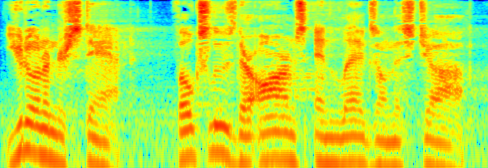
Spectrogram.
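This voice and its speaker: An actor playing an eager but cautious young gunslinger sidekick in a video game, folksy and plain-spoken. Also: male voice, mid-range voice, normal speed, fairly bright tone, long reverb tail, a little hiss or hum, lightly acted. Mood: worried.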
